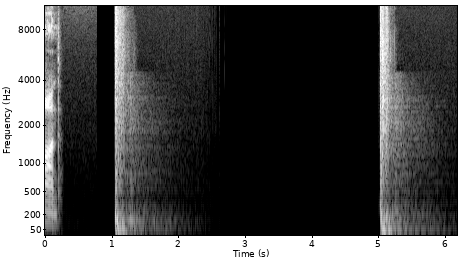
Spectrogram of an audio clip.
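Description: Punches land with dull thuds.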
